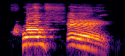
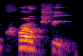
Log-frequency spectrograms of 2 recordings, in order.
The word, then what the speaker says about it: Croce: It's pronounced crochet. Crochet. Think the old singer Jim Croce.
